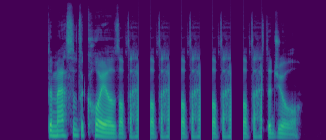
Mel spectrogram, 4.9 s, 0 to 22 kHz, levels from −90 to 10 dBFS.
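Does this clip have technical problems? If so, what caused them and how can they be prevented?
Yes. From 2.08 to 3.93 s there is a stutter with silent gaps, likely from the playback stream stalling and replaying its last fragment at each retry. A 275 ms burst of speech repeats four times, each followed by 188 ms of digital silence, every 464 ms, and the speech that should have played there is lost. Larger playback buffering and a stream that fills gaps with concealment instead of looping would prevent it.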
